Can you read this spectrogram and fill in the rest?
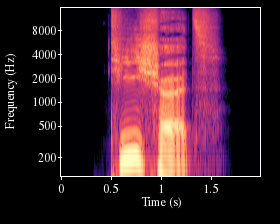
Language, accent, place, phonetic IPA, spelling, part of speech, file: German, Germany, Berlin, [tiːˌʃœːɐ̯t͡s], T-Shirts, noun, De-T-Shirts.ogg
- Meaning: 1. plural of T-Shirt 2. genitive singular of T-Shirt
